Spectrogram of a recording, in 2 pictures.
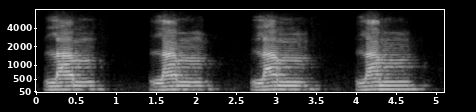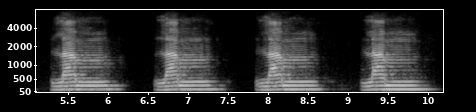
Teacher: জিহ্বার আগা সামনের উপরের 2 দাঁতের মাড়ির সঙ্গে লাগবে, অর্থাৎ সামনের উপরের এই সাইডের মাড়ির সঙ্গে লাগবে, লেগে উচ্চারণ হবে লাম লাম লাম লাম লাম লাম লাম লাম।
